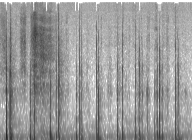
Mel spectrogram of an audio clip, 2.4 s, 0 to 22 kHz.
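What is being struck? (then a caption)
Plastic memory card case with rubber insert. A Walmart-brand (ONN) SD memory card case, with a rubber interior that holds a micro SD card and a normal-size SD card in place, is tapped 10 times in a steady rhythm. Each tap is a short, dull, low knock that dies away almost instantly.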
